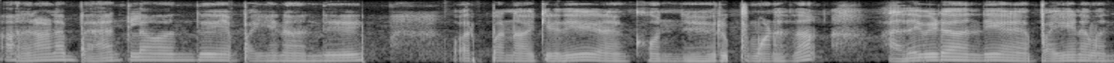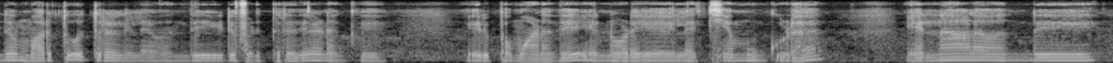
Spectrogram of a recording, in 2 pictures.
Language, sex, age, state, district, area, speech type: Tamil, male, 18-30, Tamil Nadu, Thanjavur, rural, spontaneous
